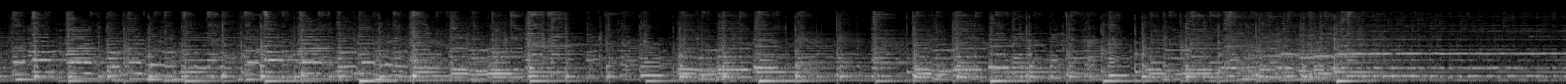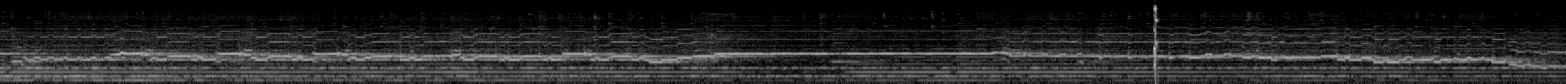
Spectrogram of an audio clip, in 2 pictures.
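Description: Right near the end, at about 27.20 to 27.23 s, there's a short burst of damaged data in the compressed stream. For roughly 30 ms the bytes feeding the decoder were wrong, so it couldn't parse those frames properly and had to hunt for the next valid frame header before it could lock back on. You hear it as a quick glitch cutting into the sound, then normal decoding picks up again.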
